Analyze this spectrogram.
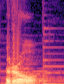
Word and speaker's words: ロ: This is ro.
